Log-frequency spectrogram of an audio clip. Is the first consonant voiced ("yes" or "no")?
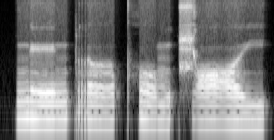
yes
